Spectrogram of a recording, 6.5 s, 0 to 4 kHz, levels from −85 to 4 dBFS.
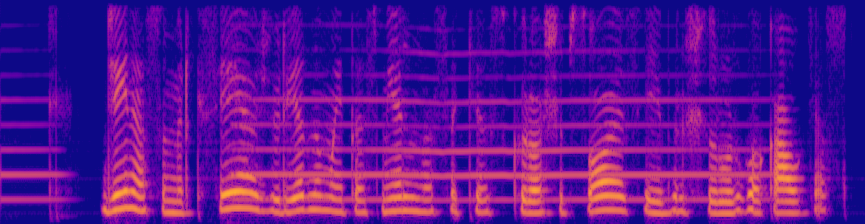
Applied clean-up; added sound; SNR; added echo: none; Wind instrument, woodwind instrument; 16 dB; none.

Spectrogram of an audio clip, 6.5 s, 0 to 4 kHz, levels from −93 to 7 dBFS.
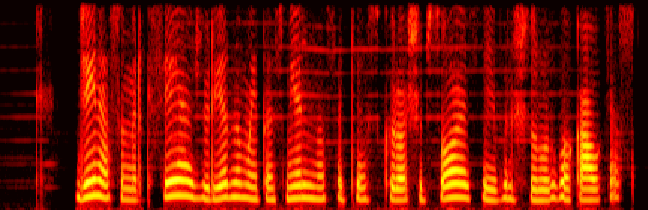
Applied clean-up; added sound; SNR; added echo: neural separator model SepFormer WHAM!.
